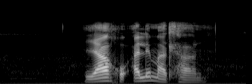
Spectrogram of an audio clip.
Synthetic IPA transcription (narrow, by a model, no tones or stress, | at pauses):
jaχʊʔalɪmat͡ɬʰaːnʊ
